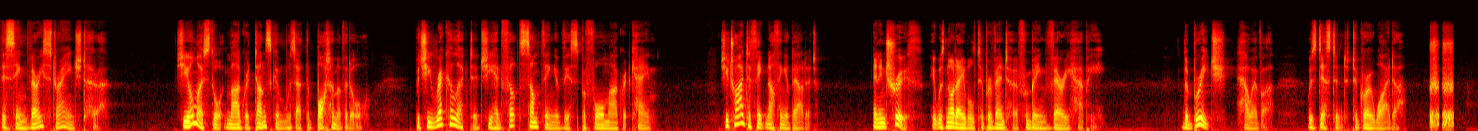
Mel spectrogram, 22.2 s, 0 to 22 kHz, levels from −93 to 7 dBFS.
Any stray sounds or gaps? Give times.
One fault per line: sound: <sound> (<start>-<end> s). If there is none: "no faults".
sound: laugh (21.4-21.8 s)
